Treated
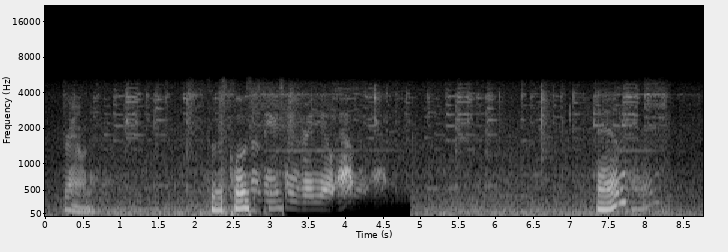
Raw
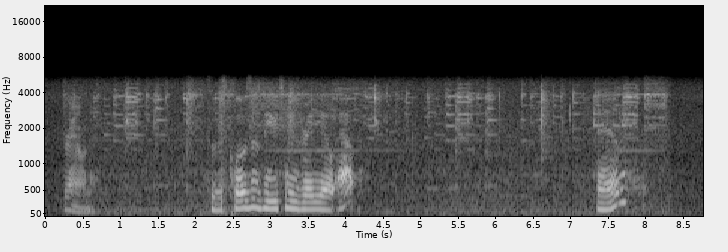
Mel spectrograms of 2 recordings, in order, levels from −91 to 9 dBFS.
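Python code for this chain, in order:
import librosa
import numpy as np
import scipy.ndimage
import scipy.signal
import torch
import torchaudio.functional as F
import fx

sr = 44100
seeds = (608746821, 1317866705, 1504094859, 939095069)

y = fx.highpass(x, sr, hz=550.0, slope=24, at=(2.72, 4.87))
y = fx.tilt_eq(y, sr, slope=-4.0)
y = y + 10.0 ** (-20.0 / 20.0) * np.pad(y, (int(449 * sr / 1000.0), 0))[:len(y)]
y = F.gain(torch.from_numpy(y), -6.5).numpy()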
